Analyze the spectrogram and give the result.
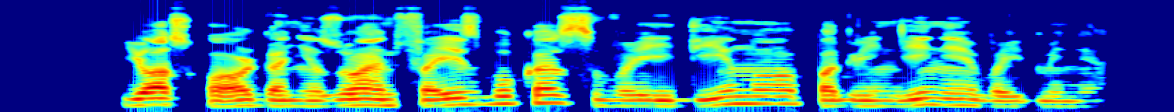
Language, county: Lithuanian, Vilnius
